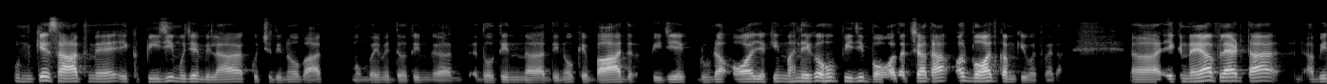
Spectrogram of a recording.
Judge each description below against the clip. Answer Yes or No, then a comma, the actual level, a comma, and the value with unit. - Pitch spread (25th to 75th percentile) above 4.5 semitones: Yes, average, 5.2 semitones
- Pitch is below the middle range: Yes, low, 130 Hz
